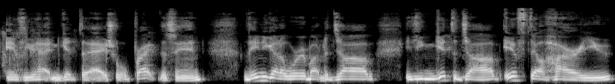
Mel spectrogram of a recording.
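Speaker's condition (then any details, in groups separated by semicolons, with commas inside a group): Cleft lip and palate; present from birth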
